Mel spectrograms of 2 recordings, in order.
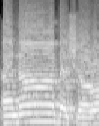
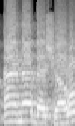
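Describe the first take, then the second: First: The final vowel of 'ana' is drawn out long. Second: The final vowel of 'ana' is kept short. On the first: The speaker calls it wrong. "أنا ما تمد في الكلام، ما تقول مثلا" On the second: The speaker calls it right. "قراءة صحيحة"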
